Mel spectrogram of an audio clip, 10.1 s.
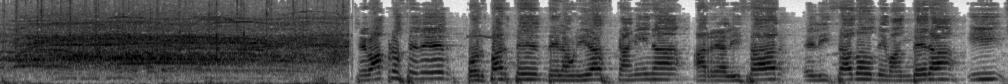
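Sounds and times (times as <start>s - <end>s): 
audience applause: 0.0s - 3.5s
speech: 3.6s - 10.0s.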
